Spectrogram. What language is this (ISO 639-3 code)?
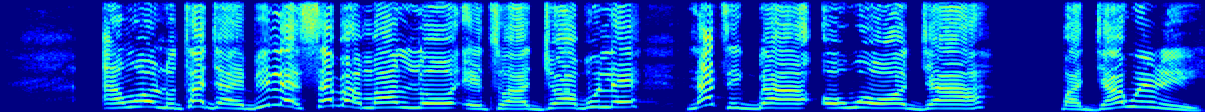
yor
